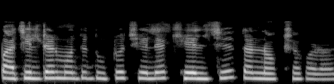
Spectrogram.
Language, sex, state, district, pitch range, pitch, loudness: Bengali, female, West Bengal, North 24 Parganas, 265-290 Hz, 280 Hz, -17 LUFS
